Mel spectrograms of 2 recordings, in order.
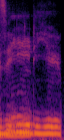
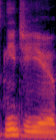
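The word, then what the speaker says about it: NiziU: Oh, it's yeah, it's spelled Nizu, but it's actually pronounced Need-You. Pretty much. – Need you? Okay. Yeah, I thought it was pronounced Niji-you because of the rainbow. – Yeah, but they pronounce it similar to Niji-you for the English speakers. But oh. Yeah, it's supposed to be more like the rainbow pronunciation.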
